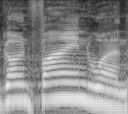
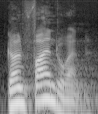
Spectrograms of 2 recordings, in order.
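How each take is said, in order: First: Loud, high, drawn-out exhortation; emphatic urging. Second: Said in the usual way. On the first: Real, not acted. Preacher urging listeners who want a friend, emphatic. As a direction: urge it loudly, stretching it out.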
